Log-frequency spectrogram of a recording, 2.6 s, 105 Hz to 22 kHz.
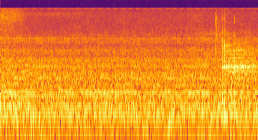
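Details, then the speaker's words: Dell XPS 8300 desktop, a couple of years old, just upgraded with a Samsung SSD. A steady airy whoosh with a faint constant tone comes from the fan at startup: loud cooling fan noise, cause unknown. "sound you're hearing is the fan any ideas how to stop that fan from making that much noise and when I start it up please let me know"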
